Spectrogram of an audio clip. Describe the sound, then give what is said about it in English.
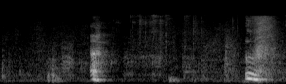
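A male black Labrador whimpers in two short, whiny bursts with quick breathy panting in between, fairly quiet, with no one talking. “Well, as you can see, I have my dog and is a...”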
